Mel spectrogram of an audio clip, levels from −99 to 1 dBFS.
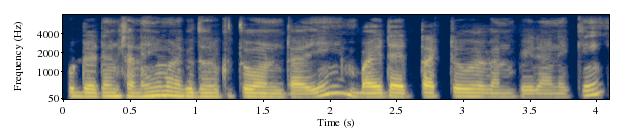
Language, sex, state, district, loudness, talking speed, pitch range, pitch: Telugu, male, Telangana, Nalgonda, -15 LUFS, 160 wpm, 120-135 Hz, 125 Hz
